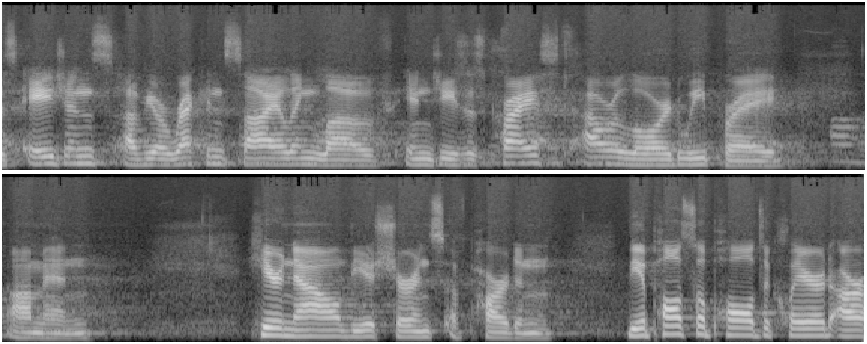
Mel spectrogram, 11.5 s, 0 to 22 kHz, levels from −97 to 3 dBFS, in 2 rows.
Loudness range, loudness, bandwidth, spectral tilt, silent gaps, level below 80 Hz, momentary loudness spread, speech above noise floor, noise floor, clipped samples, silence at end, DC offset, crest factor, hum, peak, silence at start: 4 LU; -21 LUFS; over 20 kHz; -3 dB/octave; none; -78 dBFS; 14 LU; 25 dB; -46 dBFS; under 0.1%; 0 s; under 0.1%; 22 dB; none; 0 dBFS; 0 s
